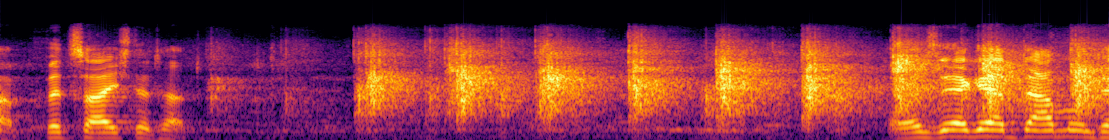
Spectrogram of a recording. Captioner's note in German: Beifall bei der FDP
